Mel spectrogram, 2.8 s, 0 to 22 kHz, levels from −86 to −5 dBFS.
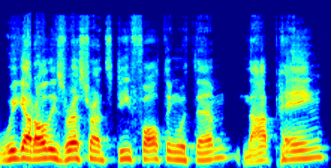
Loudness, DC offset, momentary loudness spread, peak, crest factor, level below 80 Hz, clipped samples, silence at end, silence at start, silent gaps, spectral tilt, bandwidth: -20 LUFS; under 0.1%; 10 LU; -2 dBFS; 16 dB; -60 dBFS; under 0.1%; 0.05 s; 0 s; none; -6 dB/octave; 16.5 kHz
